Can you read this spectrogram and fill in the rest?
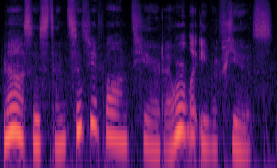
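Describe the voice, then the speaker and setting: A woman's voice: a little high, animated, brisk, warm tone. A woman streamer doing a playful, self-deprecating ASMR read-along of a visual novel. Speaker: amateur streamer.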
